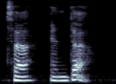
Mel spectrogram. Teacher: these are both alveolar the tip of your tongue hits the alveolar when you say them both are plosives the only difference is one buzzes the vocal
